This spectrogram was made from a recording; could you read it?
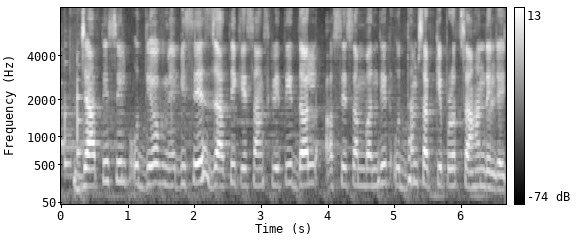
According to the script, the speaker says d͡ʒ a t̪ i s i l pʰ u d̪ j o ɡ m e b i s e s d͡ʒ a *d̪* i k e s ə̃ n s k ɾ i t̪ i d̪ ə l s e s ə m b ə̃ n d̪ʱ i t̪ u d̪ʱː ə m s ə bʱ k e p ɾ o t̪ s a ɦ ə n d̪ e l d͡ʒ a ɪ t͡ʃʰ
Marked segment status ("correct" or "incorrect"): incorrect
